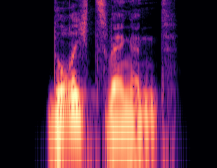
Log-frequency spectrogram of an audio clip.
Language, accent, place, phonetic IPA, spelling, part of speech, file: German, Germany, Berlin, [ˈdʊʁçˌt͡svɛŋənt], durchzwängend, verb, De-durchzwängend.ogg
- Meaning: present participle of durchzwängen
